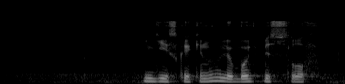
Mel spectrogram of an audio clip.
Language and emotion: Russian, neutral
